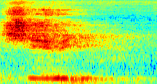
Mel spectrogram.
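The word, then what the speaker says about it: Chiry: Il dit mon nom c'est Chéri. On dit, comment? Chéri ça s'écrit comment? C'est C-H-I-R-Y.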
